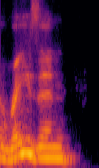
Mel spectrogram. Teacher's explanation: another kind of unstressed oval and technically in raisin there isn't there isn't a vowel sound at all it's just an n sound sort of nasal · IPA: / /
